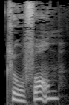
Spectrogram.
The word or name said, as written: kloroform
